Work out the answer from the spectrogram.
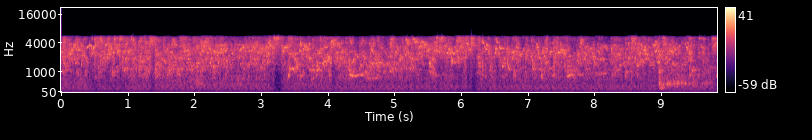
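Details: Budgerigars in an indoor room, dense continuous chattering and warbling with squawky notes, many birds calling at once, steady throughout.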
